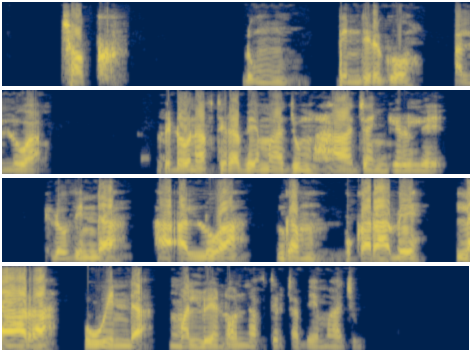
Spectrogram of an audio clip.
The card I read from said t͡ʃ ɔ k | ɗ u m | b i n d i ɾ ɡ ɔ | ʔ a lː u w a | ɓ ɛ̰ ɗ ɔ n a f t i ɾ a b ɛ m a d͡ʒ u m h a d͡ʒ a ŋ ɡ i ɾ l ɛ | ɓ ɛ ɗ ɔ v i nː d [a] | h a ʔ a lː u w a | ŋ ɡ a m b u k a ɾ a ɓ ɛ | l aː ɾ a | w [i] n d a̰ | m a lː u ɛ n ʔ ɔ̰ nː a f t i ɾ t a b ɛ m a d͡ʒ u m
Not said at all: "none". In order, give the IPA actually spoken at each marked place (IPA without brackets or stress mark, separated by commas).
a, i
